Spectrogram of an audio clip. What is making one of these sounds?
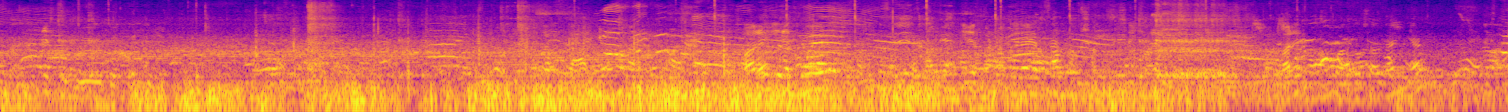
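A propeller plane's engine drones steadily as the plane lands and rolls along a runway.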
